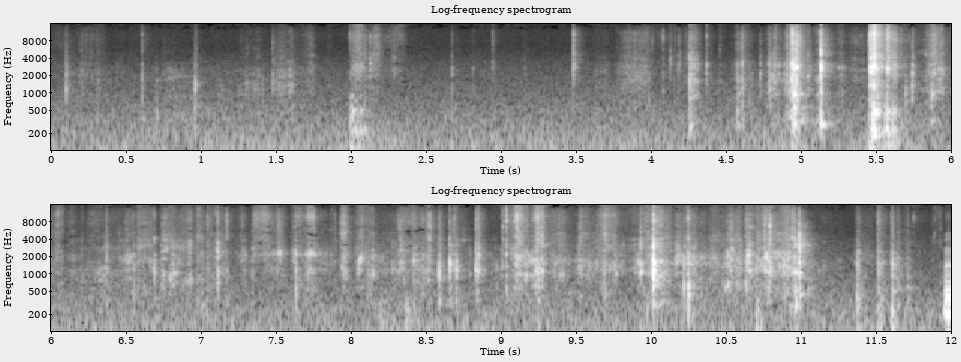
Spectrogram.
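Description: Small cardboard box being handled and opened by hand: its flaps pulled open and a plastic cream jar slid out, with light scraping, rustling and several sharper clicks.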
